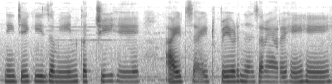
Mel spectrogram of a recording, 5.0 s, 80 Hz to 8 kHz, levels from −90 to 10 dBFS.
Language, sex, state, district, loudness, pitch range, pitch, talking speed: Hindi, female, Madhya Pradesh, Bhopal, -20 LUFS, 175-185 Hz, 180 Hz, 130 wpm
